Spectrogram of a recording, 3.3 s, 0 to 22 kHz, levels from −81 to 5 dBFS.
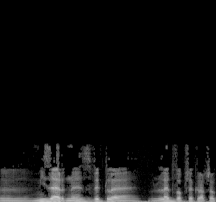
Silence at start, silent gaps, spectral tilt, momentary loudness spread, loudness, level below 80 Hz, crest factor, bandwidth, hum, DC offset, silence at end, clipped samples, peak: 0 s; none; -5.5 dB/octave; 12 LU; -22 LUFS; -38 dBFS; 18 dB; 6.6 kHz; none; under 0.1%; 0 s; under 0.1%; -4 dBFS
